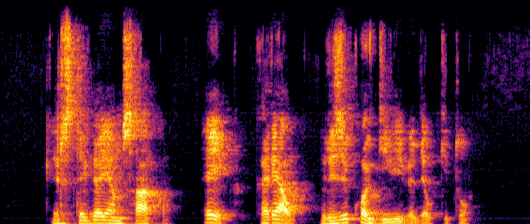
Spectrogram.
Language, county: Lithuanian, Panevėžys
